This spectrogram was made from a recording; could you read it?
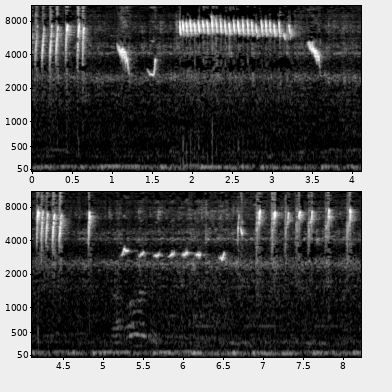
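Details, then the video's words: A konin in full song: quick high chip series, downward-sliding whistles, a buzzy trill and a run of evenly spaced notes, over a constant low droning hum and faint voices. "BURUNG KONIN OKEPUNYA NIH GACORNYA"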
